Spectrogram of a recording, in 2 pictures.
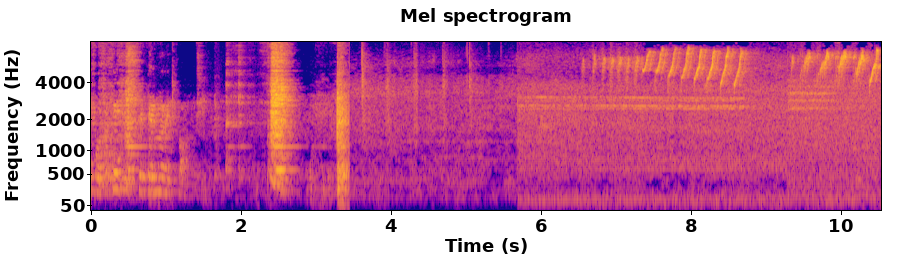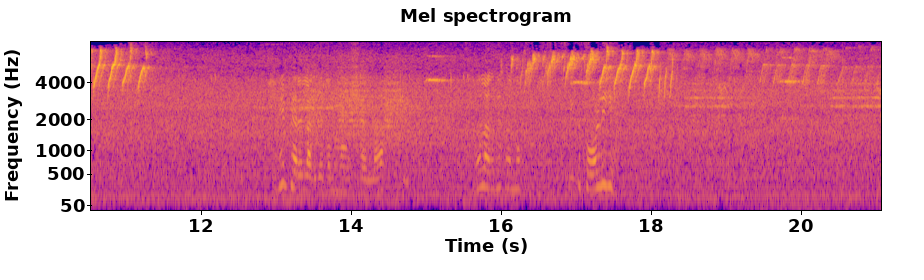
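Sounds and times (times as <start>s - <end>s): songbird chirping: 6.4s - 11.4s, 15.0s - 21.0s.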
